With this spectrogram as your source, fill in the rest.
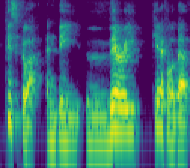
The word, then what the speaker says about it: piscola: throw it out here careful how you pronounce it i'm being very careful to say piscola because i don't think you want to call your drink with cola piss cola not good marketing not good marketing is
